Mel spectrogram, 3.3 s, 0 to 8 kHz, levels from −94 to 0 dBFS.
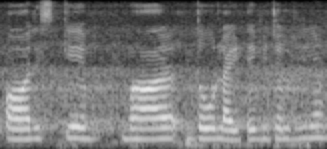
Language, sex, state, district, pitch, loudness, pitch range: Hindi, male, Bihar, Sitamarhi, 215 Hz, -15 LUFS, 205-220 Hz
